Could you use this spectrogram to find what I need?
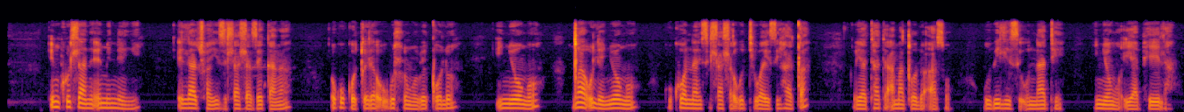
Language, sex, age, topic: North Ndebele, male, 36-49, health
